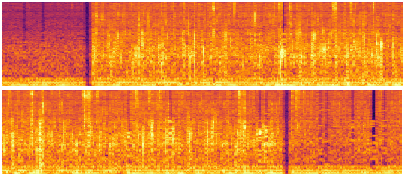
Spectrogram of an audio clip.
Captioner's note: boiling 🔥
